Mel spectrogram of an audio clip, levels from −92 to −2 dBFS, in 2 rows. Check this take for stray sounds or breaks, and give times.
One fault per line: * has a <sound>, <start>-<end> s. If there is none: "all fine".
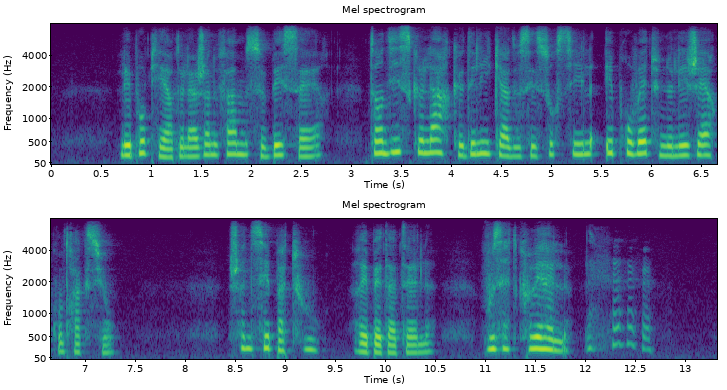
* has a laugh, 12.0-12.7 s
